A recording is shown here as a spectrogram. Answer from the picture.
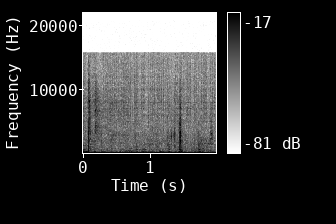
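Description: A quiet pause in a room: faint steady hiss with a few soft clicks, the clearest about one and a half seconds in.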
